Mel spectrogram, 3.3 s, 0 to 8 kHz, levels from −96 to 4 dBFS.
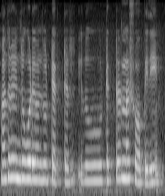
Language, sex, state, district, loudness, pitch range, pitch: Kannada, female, Karnataka, Bidar, -18 LUFS, 235-270 Hz, 250 Hz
